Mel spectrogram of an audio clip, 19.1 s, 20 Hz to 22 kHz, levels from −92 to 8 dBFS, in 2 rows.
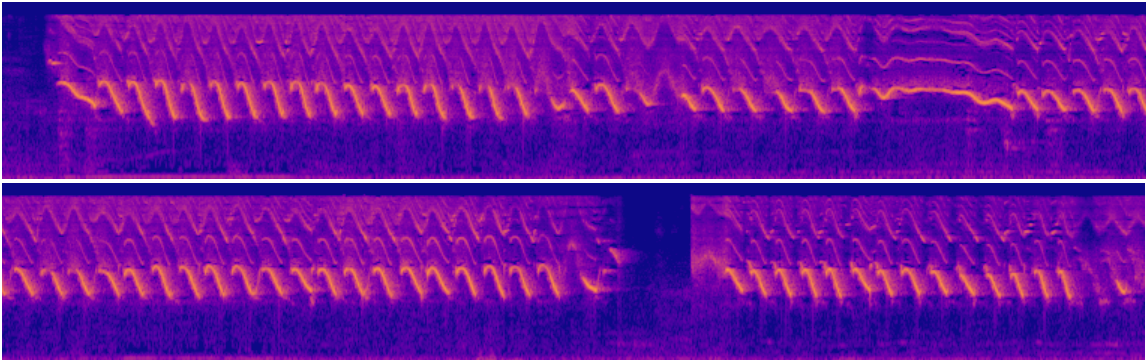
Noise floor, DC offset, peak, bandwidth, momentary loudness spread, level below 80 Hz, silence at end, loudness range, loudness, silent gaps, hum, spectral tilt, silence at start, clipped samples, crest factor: -62 dBFS; under 0.1%; -12 dBFS; 16 kHz; 5 LU; -64 dBFS; 0 s; 2 LU; -21 LUFS; none; none; 5 dB/octave; 0.4 s; under 0.1%; 12 dB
